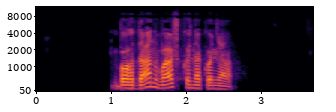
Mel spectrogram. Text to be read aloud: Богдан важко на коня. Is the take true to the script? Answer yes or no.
yes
